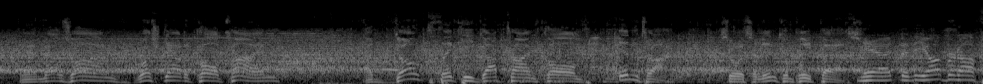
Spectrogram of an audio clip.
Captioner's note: crowd noise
